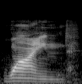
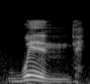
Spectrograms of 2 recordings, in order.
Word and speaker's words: wind: this word before, and that sometimes can be pronounced wind, right? But in this word, this is a piece of glass that blocks the wind.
